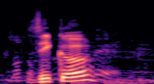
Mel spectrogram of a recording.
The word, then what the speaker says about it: Ziko: Zik, is it Ziko or Ziku? Ziko.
